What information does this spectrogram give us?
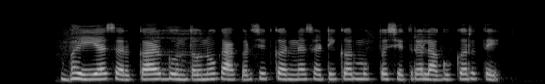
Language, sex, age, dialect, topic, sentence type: Marathi, female, 25-30, Varhadi, banking, statement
